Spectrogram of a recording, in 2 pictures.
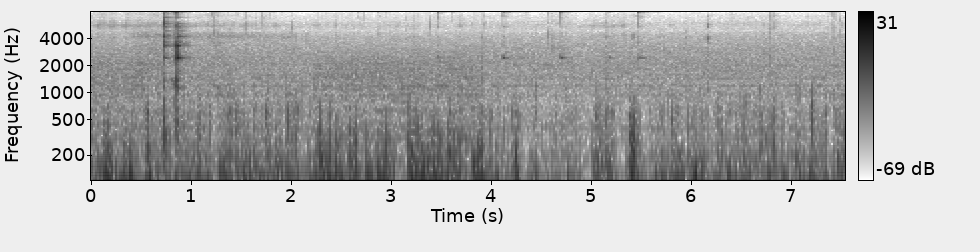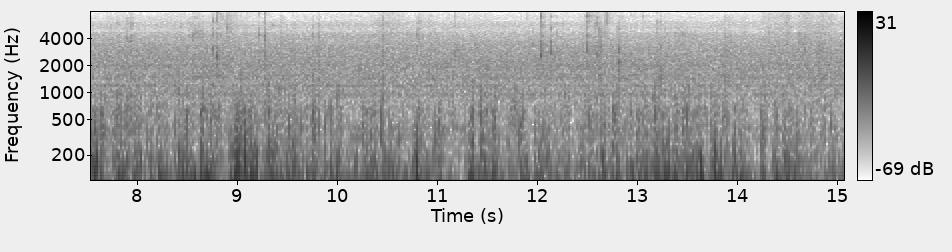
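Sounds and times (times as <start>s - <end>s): metal fork clinking on plate: 0.7s - 1.1s
chewing with wet mouth sounds: 1.1s - 15.0s.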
